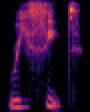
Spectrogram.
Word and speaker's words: receipt: Don't really look at the spelling because if you look at the spelling, there is a P there. We're not going to pronounce that. Instead, think of the word for something that you sit on, a seat, S-E-A-T, seat. That's the sound that we're going to make when we pronounce this. Now let's put it all together. Receipt, receipt.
